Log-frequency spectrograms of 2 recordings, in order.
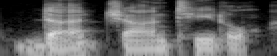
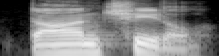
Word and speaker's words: Don Cheadle: think of what's that television show that John Tiedel, um, what now I forgot his name because I was saying it wrong. Don Cheadle.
